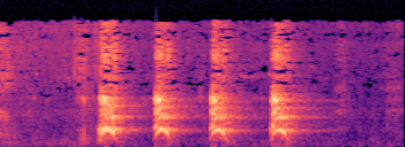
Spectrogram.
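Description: A large dog barks loudly four times.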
